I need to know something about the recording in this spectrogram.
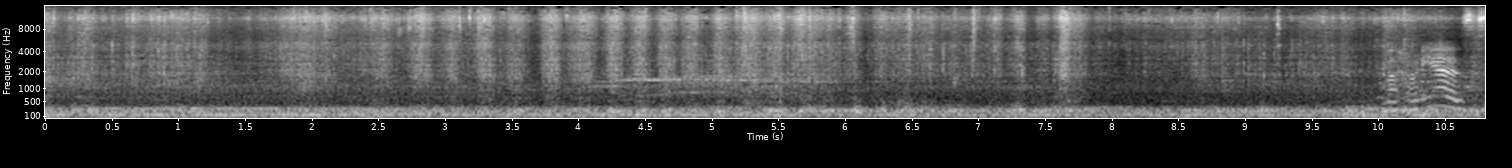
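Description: Hand pruning saw cutting through a woody shrub stem close to the ground, in quick back-and-forth strokes that start about two seconds in and stop near the end.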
